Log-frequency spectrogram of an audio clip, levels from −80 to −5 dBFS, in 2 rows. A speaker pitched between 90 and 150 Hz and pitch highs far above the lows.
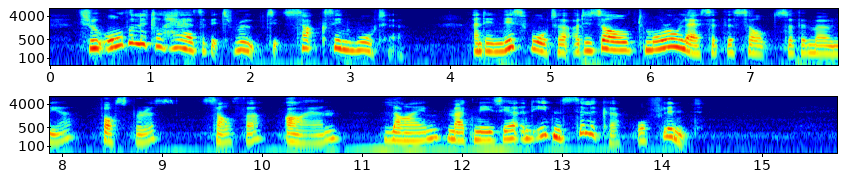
No: high, 190 Hz; wide, 6.0 semitones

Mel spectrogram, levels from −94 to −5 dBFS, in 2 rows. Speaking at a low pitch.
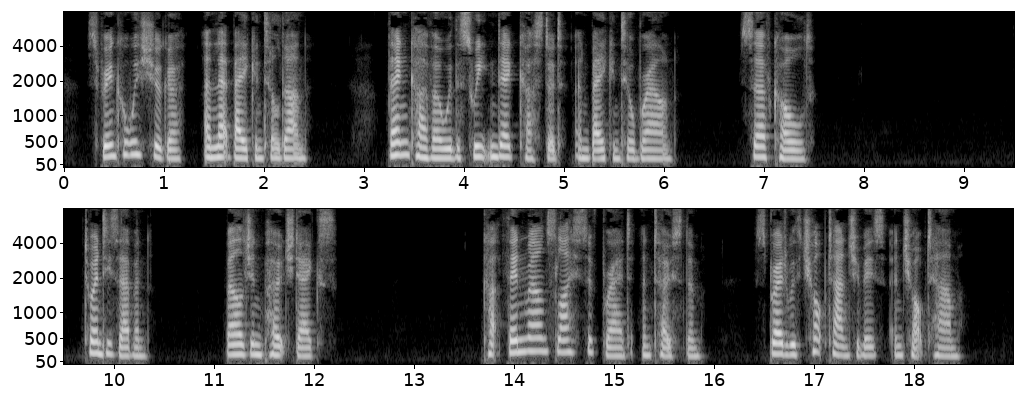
No: medium, 185 Hz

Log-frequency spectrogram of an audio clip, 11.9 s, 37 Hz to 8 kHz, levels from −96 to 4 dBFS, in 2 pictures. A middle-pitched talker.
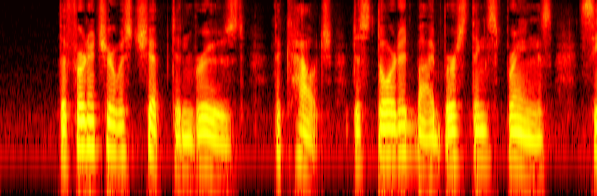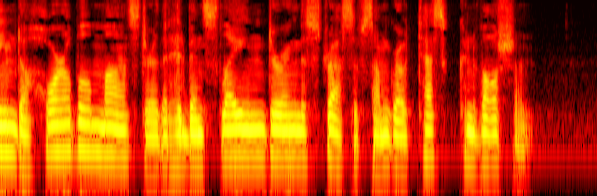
No: low, 110 Hz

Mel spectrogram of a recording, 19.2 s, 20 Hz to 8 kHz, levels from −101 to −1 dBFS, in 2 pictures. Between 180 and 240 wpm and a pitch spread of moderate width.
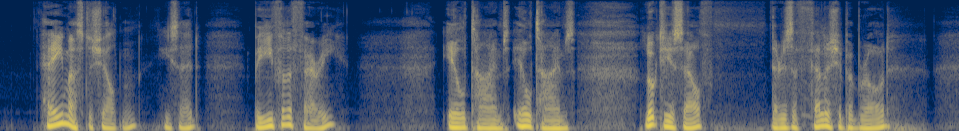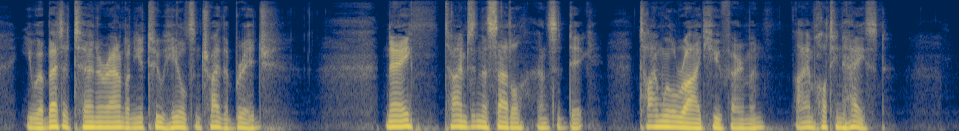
No: average, 165 wpm; average, 3.9 semitones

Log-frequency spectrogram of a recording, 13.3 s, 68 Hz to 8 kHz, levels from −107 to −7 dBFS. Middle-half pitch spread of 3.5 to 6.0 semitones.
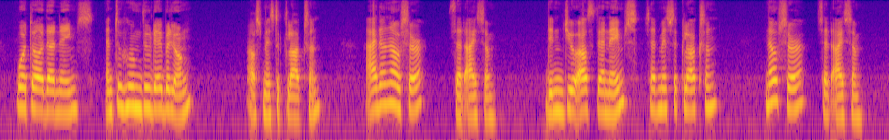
No: average, 3.1 semitones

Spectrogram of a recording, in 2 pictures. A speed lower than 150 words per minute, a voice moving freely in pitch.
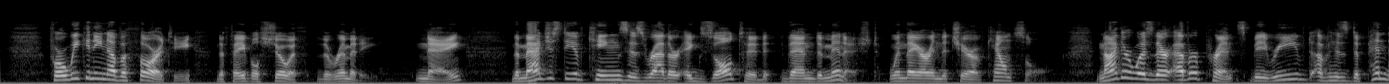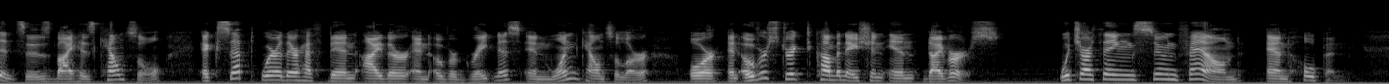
Yes: average, 140 wpm; wide, 8.2 semitones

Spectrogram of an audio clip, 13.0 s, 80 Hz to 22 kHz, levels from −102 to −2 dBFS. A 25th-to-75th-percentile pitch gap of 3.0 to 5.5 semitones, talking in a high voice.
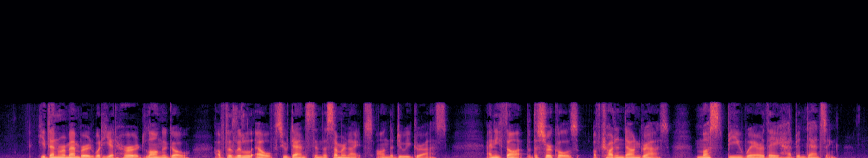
No: average, 3.5 semitones; very low, 95 Hz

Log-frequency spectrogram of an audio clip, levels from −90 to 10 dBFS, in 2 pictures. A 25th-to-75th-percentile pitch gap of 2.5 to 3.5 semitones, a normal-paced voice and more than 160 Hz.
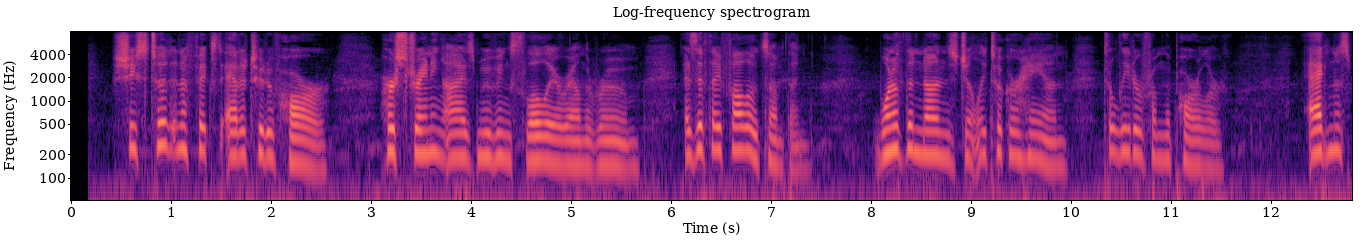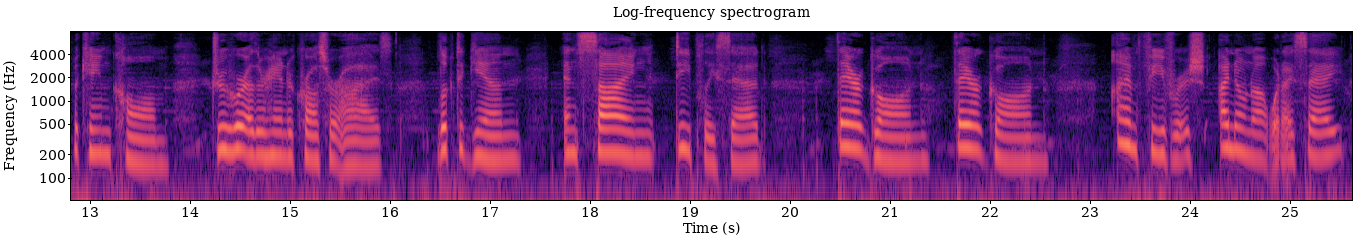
No: average, 4.6 semitones; average, 150 wpm; high, 190 Hz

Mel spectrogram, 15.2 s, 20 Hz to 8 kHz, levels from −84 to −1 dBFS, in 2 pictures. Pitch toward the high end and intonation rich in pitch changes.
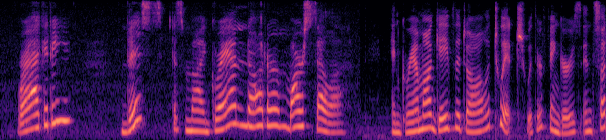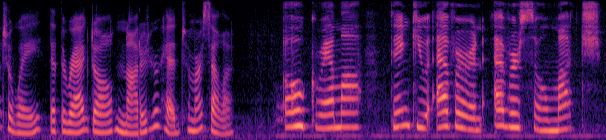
Yes: very high, 255 Hz; wide, 6.3 semitones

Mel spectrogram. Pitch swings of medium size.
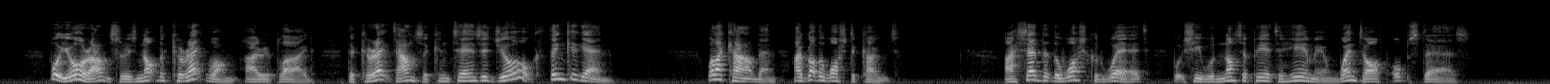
No: wide, 7.2 semitones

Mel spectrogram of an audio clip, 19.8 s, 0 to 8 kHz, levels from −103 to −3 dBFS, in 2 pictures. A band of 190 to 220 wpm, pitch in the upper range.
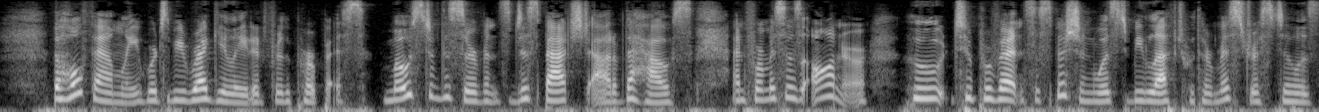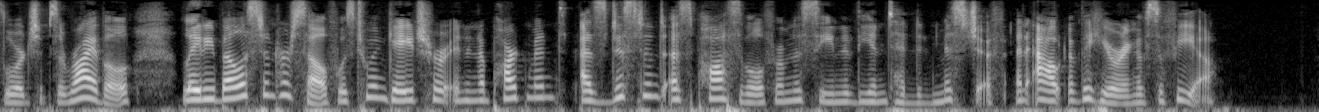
Yes: average, 200 wpm; high, 215 Hz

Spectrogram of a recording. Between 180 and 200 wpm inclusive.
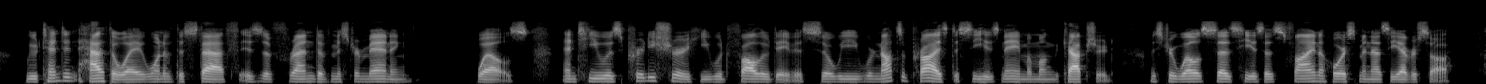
Yes: average, 190 wpm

